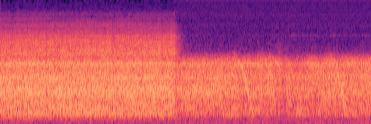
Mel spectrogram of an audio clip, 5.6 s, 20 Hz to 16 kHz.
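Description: Shortwave static and hiss from an Icom IC-R8500 receiver as its dial is tuned through the 3–4 MHz band. About two and a half seconds in, the hiss suddenly narrows and turns duller as the receiver switches from AM to upper sideband. Faint falling whistles then sweep past as the tuning moves on.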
